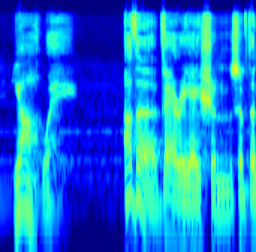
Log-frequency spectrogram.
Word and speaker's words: YHW: it's translated into YHW, which properly pronouncing his name as Yah-O or Ye-O, which is literally the god the Israelites worshipped, later being pronounced as Yahweh.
